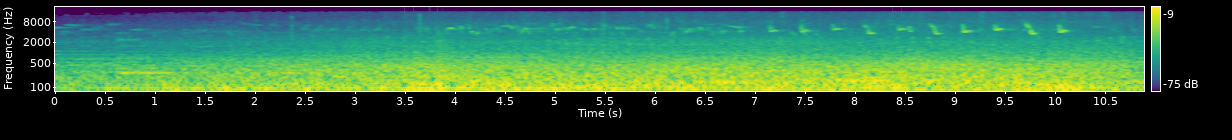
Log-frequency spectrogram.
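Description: Outdoor ambience with a low, uneven rumble and small birds chirping: a run of quick, high, downward chirps starting about two seconds in.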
